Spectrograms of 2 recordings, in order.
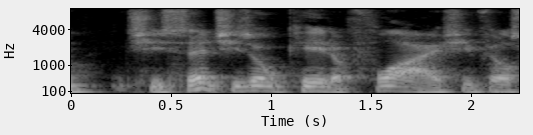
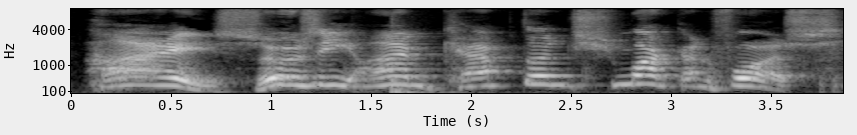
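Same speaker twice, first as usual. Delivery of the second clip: very loud, very slow, very high booming shout; 12 dB louder than usual. Retelling a captain introducing himself in the galley: retelling a shout. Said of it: "They're standing there shouting at each other".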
